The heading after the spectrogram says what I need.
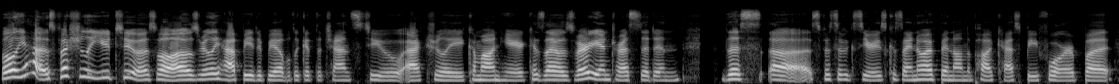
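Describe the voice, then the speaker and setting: A woman's voice: medium pitch, brisk, a bit bright, clear, resonant tone, no room sound, clean studio sound. A woman chatting as a guest on a podcast, talkative and laughing often between phrases. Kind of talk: casual podcast chat.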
